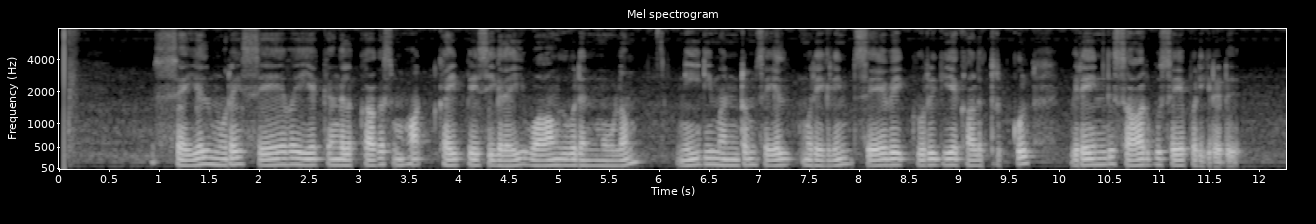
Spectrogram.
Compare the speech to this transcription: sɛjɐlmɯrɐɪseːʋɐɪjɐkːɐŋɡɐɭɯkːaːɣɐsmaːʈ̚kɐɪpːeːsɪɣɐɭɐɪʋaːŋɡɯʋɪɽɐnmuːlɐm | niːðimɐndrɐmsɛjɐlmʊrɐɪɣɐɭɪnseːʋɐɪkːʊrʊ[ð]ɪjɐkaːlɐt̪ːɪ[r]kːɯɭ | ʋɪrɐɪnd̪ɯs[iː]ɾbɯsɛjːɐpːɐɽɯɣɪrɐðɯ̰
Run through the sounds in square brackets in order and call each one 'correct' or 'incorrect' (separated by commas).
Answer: incorrect, correct, incorrect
